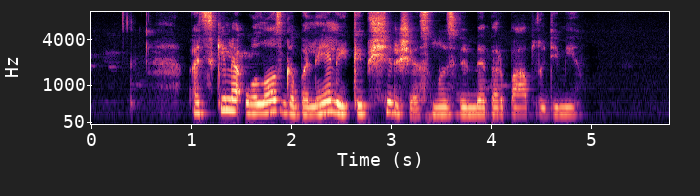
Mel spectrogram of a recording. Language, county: Lithuanian, Utena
